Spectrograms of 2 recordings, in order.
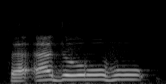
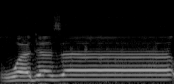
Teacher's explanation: we didn't do qalqala, we didn't shake the letter Jim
